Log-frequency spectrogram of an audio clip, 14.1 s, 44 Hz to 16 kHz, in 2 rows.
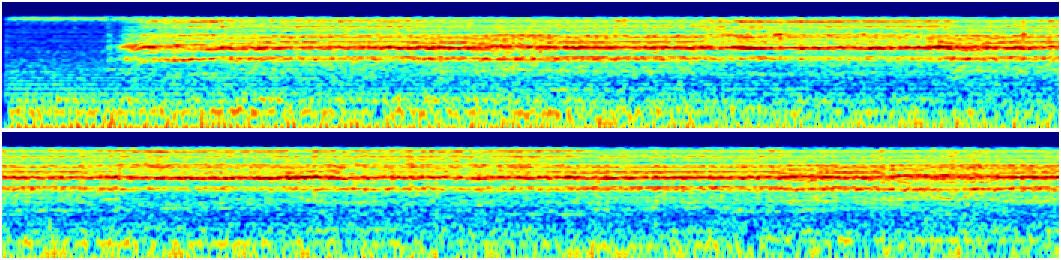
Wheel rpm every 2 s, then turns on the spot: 60, 160, 160, 160, 160, 160, 160.
none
